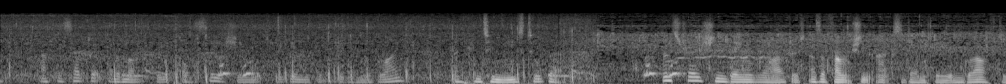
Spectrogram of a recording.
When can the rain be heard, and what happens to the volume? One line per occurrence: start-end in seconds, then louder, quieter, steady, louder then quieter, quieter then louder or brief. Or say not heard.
0.0-10.0 steady.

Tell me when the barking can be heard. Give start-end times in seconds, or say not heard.
1.2-2.7, 5.5-7.3.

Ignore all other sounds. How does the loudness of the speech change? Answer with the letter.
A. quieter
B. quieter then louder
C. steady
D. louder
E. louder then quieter
D.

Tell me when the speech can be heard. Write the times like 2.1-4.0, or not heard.
0.2-5.8, 6.4-10.0.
